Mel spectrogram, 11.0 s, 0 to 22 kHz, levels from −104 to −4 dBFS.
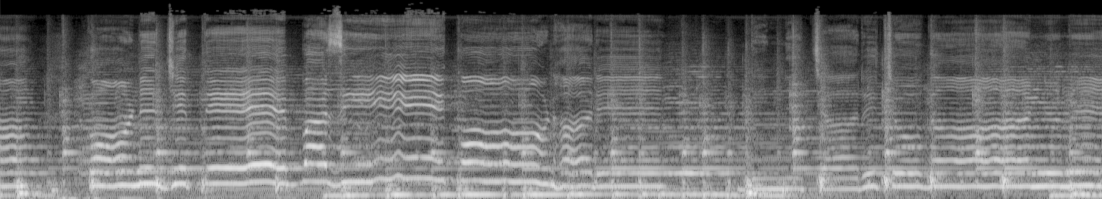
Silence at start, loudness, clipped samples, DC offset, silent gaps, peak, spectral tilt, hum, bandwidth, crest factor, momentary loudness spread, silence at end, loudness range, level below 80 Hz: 0 s; -20 LUFS; under 0.1%; under 0.1%; none; -4 dBFS; -6 dB/octave; none; 17.5 kHz; 14 dB; 6 LU; 0 s; 4 LU; -34 dBFS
